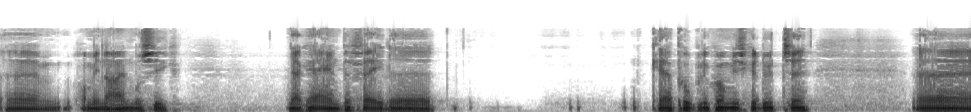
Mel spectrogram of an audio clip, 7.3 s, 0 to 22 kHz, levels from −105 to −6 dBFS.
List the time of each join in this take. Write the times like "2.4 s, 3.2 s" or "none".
2.2 s, 4.8 s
